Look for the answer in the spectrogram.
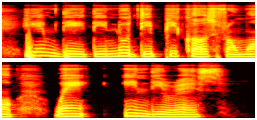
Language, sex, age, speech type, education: Nigerian Pidgin, female, 15-29, spontaneous, tertiary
